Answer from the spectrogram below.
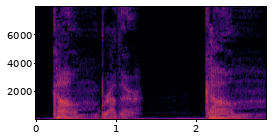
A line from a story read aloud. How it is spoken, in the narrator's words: the man said, his voice a grating rasp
